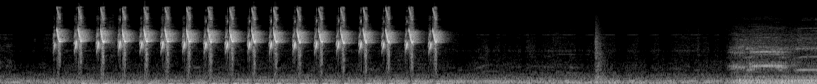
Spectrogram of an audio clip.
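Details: Male prinia recorded at night on a phone, delivering a rapid run of about sixteen identical sharp, high ticking notes, evenly spaced, then stopping; a brief click and low rumbling noise follow.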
